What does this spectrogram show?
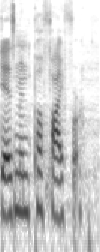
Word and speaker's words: Desmond Pfeiffer: Us and DiResta was The Secret Life of Desmond Pfeiffer. And yes, that was how it was supposed to be pronounced.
